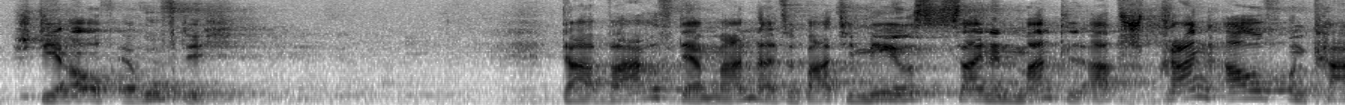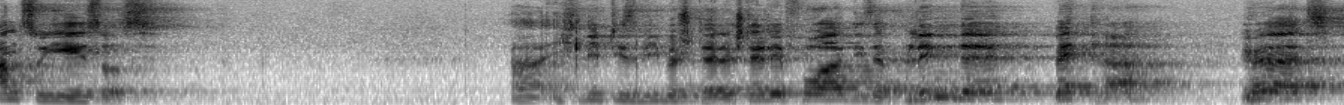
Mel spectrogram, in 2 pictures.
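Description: A man preaching a sermon, telling the story in a lively, casual way and talking directly to his listeners. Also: on the high side, a little slow. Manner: lively storytelling, addresses the audience, casual slang. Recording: echoey hall with faint hiss.

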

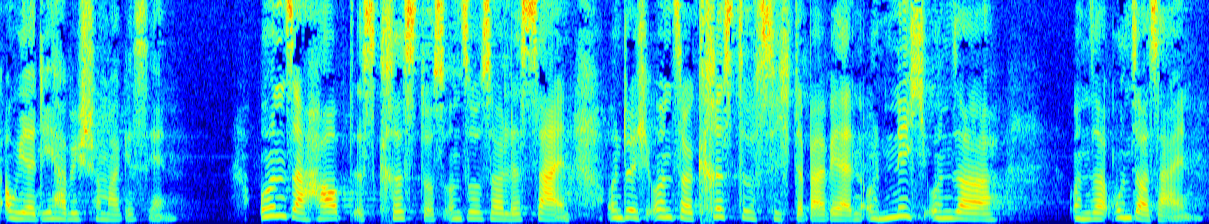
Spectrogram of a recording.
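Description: A woman preaching a sermon with fervent emphasis and soft, hushed appeals, addressing a congregation in a church. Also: high-pitched. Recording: reverberant hall.

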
